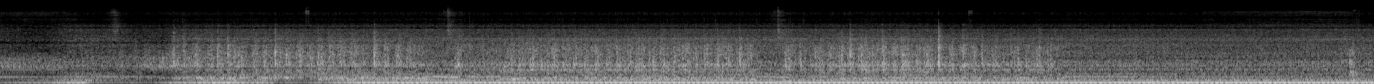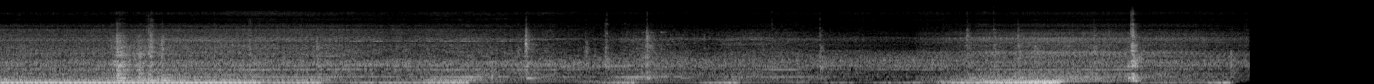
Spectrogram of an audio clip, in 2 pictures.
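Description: Kubota KX080-4 midi excavator's four-cylinder diesel engine running. It grows louder a few seconds in and holds steady, drops back to a quieter idle about 16 seconds in, and swells briefly again near the end.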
